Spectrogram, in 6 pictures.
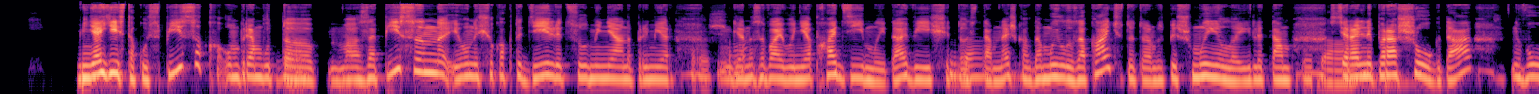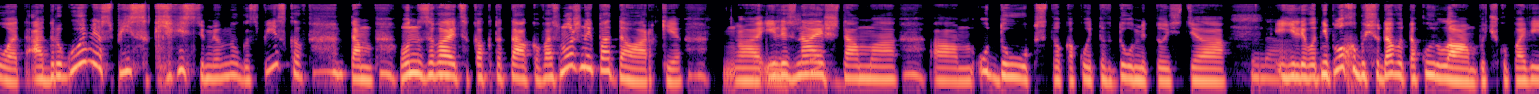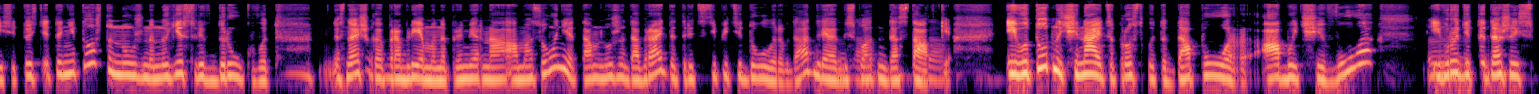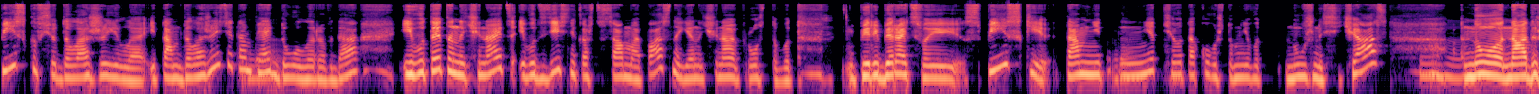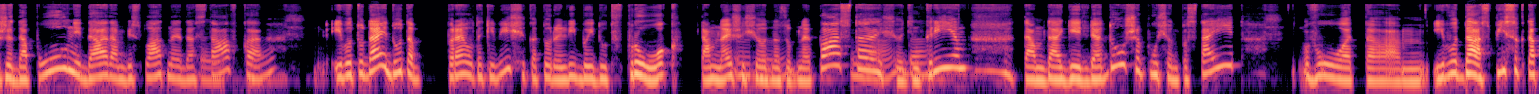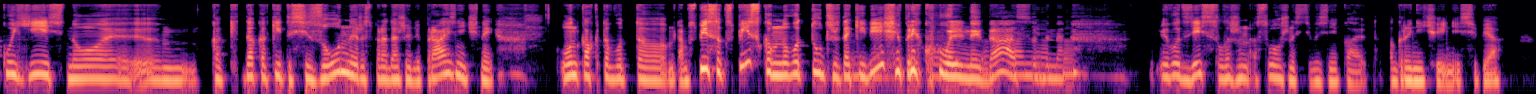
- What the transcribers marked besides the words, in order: laughing while speaking: "есть"; put-on voice: "доложите там пять долларов"; laughing while speaking: "прикольные"
- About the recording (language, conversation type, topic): Russian, advice, Почему я постоянно совершаю импульсивные покупки на распродажах?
